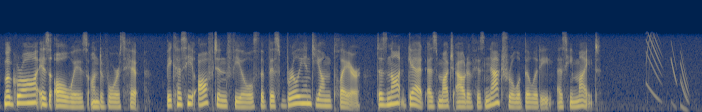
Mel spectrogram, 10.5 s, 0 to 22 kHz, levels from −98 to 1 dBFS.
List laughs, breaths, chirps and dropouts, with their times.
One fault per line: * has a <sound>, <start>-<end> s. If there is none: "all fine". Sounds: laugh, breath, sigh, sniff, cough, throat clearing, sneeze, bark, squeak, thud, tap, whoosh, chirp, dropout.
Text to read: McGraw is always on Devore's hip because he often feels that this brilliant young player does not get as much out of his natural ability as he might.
* has a chirp, 9.7-10.4 s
